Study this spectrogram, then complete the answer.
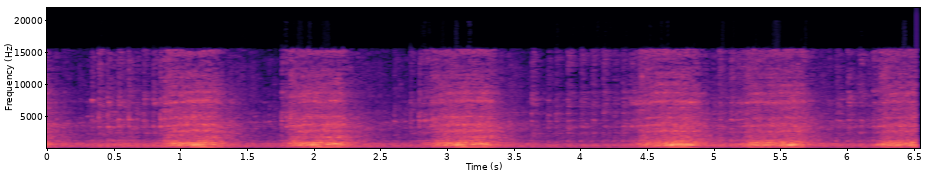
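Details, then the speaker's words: Stihl HL94K petrol hedge trimmer after blade cleaning, blipped about once a second: even buzz rising and falling cleanly with no blade chatter. "as far as you could hear how smooth those blades went"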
